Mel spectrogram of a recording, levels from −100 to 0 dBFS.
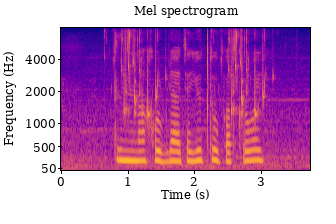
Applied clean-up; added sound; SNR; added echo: none; Trickle, dribble; 12 dB; none.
